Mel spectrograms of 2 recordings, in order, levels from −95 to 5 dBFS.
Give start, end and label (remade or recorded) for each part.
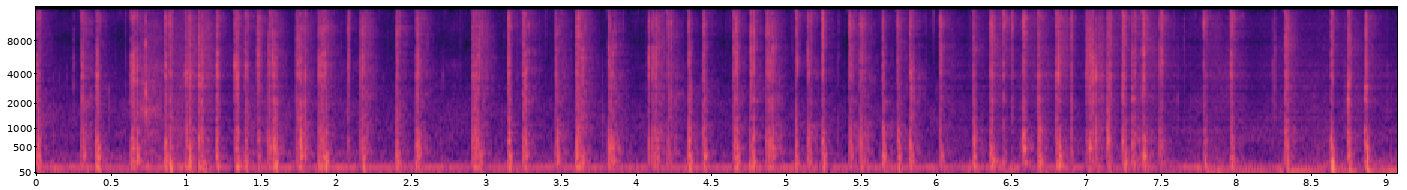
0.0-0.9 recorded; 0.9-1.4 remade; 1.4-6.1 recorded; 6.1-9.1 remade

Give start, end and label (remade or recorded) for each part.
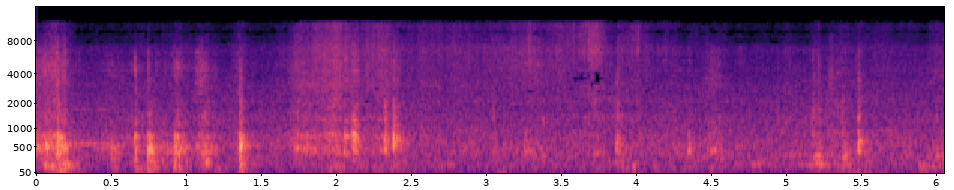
0.0-6.1 recorded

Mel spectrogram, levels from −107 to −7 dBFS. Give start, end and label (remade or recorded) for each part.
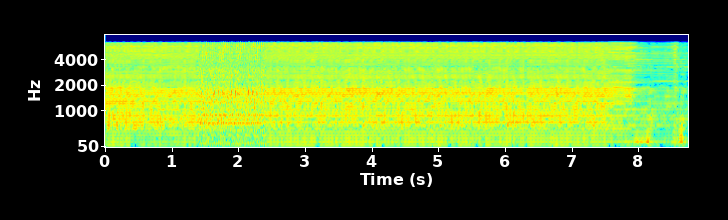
0.0-1.4 remade; 1.4-2.4 recorded; 2.4-8.8 remade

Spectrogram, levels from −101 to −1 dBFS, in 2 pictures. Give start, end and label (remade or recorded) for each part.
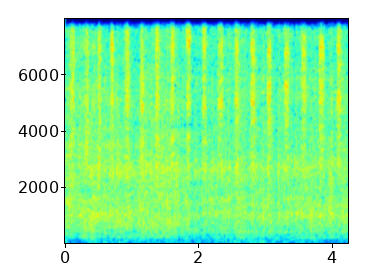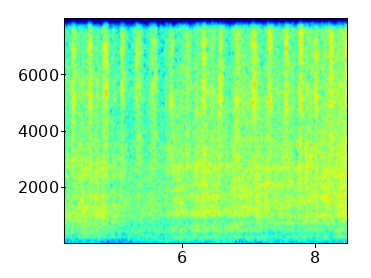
0.0-0.5 remade; 0.5-8.5 recorded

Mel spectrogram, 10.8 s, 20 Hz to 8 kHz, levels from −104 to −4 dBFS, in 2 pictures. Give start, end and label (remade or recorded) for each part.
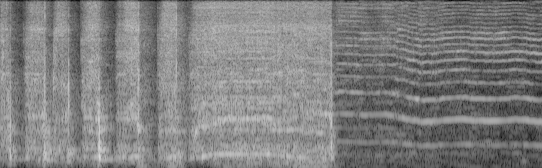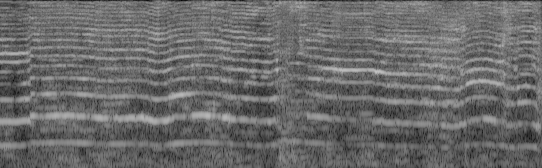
0.0-10.8 remade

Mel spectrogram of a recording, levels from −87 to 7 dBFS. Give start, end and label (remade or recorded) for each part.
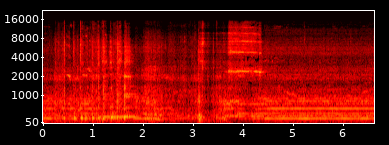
0.0-3.1 recorded; 3.1-3.9 remade; 3.9-6.6 recorded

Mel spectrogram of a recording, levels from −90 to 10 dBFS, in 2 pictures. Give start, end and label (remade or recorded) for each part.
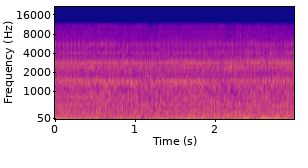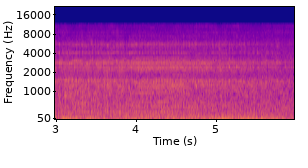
0.0-0.4 recorded; 0.4-1.3 remade; 1.3-1.9 recorded; 1.9-4.0 remade; 4.0-4.7 recorded; 4.7-5.3 remade; 5.3-6.0 recorded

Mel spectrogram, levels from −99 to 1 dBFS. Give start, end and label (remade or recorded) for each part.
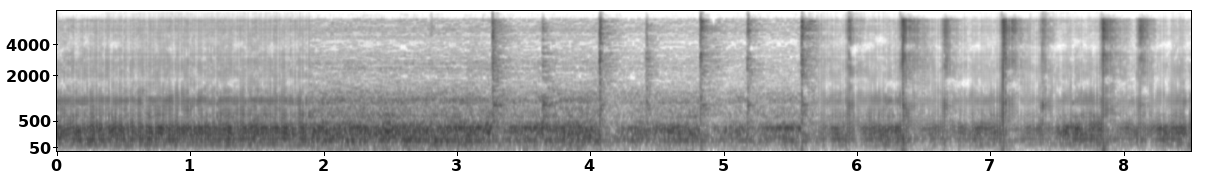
0.0-1.9 remade; 1.9-5.7 recorded; 5.7-8.5 remade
